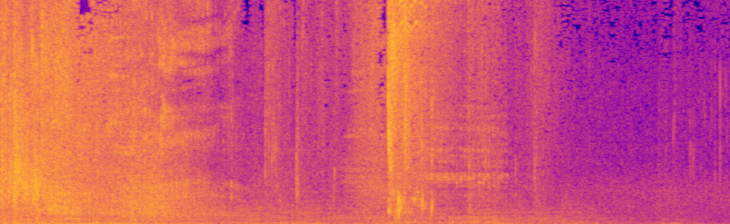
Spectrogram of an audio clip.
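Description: An Incendio fire spell in Hogwarts Legacy bursts out with a loud, dense whoosh that gradually fades, followed by a sharp crackling flare and a softer trailing rumble.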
